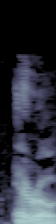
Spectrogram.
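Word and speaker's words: Ærø: Aero is spelled A-E-R-O.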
